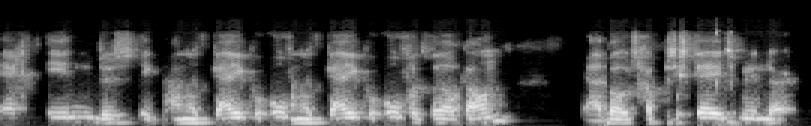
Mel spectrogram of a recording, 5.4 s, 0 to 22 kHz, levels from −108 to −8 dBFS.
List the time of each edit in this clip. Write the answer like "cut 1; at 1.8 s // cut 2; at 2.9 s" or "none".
cut 1; at 1.1 s // cut 2; at 1.9 s // cut 3; at 3.1 s // cut 4; at 4.0 s // cut 5; at 4.5 s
